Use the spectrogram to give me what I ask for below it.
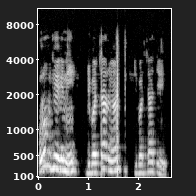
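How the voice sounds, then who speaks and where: Patient teacher spelling out sounds slowly. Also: mid-range voice, dull audio, very noisy. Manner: patient, repeats each letter sound slowly to demonstrate pronunciation. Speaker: Turkish language teacher. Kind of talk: online language lesson with screen sharing.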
